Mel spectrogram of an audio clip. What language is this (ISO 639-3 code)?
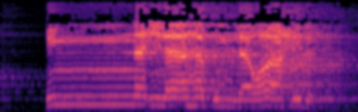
ara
